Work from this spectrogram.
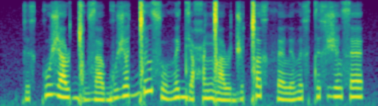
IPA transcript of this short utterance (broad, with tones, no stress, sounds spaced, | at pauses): k ɪ˩ x k u˥ ʒ a˧ ɹ ɡ͡ǀ u˩ z a˩ ʊ̯ ɡ u˧ ʒ ɜ˥ ɡ͡ǀ ɪ˥ l s u˩ ð ɪ˥ dʲ ɛ˩ ħ ɪ˧ ŋ͡ǀ a˩ ɹ d͡ʒ ø˧ ǀ ɜ˥ x θ ɛ˩ l ɪ˧ ð ɪ˧ x t ɪ˥ x ʒ ɪ˥ l s ɛ˥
